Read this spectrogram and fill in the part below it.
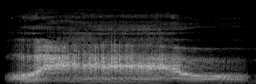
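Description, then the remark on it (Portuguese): A lion, Simba, roars in the middle of a city market, frightening the people there: one long, deep, rumbling growl with rich harmonics, loud and sustained for about two and a half seconds before cutting off, with no talking. “Sentou-se no meio do mercado e assustou todas as pessoas que ali se encontravam, com o seu porte nobre e o seu estrondoso rugido.”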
